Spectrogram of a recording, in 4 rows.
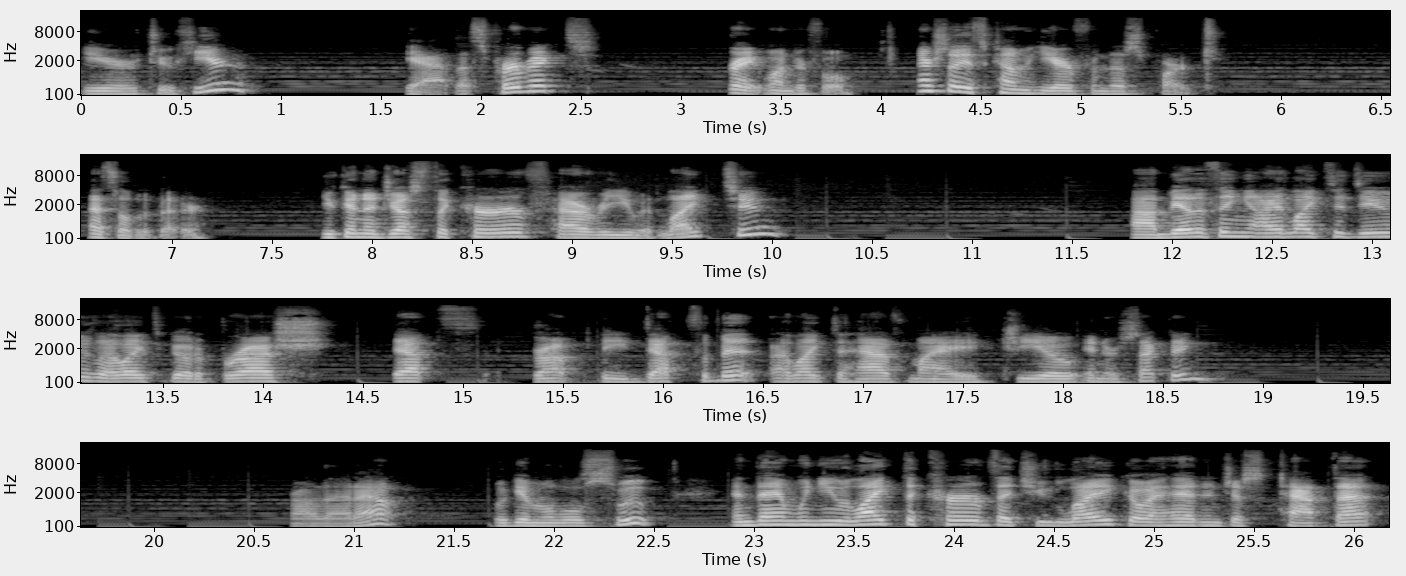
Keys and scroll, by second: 3.7 ctrl+z, 9.0 ctrl+z, 11.4 ctrl+z.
